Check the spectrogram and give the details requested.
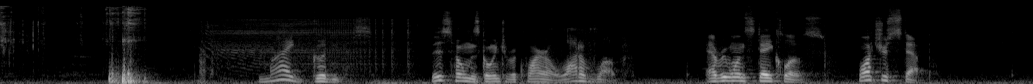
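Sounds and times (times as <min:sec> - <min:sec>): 
keys jangling at a run-down home: 0:00.0 - 0:01.6
speech: 0:01.1 - 0:01.5, 0:02.6 - 0:03.6, 0:04.3 - 0:06.3, 0:07.1 - 0:09.4.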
